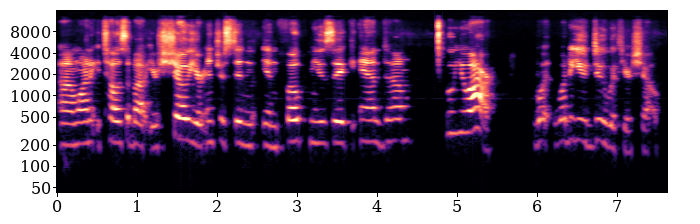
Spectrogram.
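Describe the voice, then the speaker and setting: A woman's voice: medium pitch, moderate pace. A woman hosting a conversational radio interview over a group call, speaking in an encouraging, appreciative way. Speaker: radio station host interviewing programmers. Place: remote group video call.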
